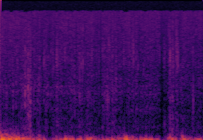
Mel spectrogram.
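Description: Wind buffeting the microphone: an uneven, gusty low rumble, loudest in a gust right at the start.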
